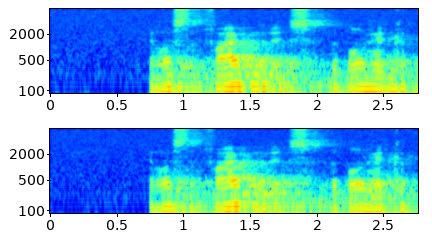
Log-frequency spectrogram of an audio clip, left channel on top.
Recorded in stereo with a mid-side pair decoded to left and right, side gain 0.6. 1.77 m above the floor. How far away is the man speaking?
About 5 m.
